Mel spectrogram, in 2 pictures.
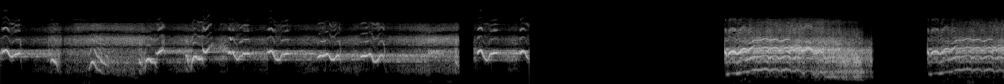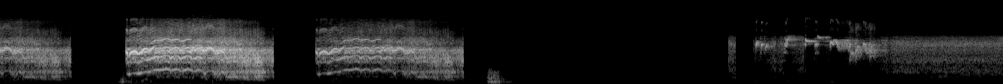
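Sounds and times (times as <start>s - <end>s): horse whinnying: 7.2s - 14.7s.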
